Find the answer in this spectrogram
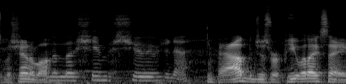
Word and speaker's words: Machinima: I'm telling you how to pronounce it. It's Machinima.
